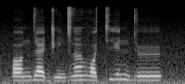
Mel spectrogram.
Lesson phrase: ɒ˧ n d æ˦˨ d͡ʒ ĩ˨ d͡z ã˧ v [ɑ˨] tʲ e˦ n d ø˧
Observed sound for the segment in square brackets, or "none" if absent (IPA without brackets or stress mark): ɒ˨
